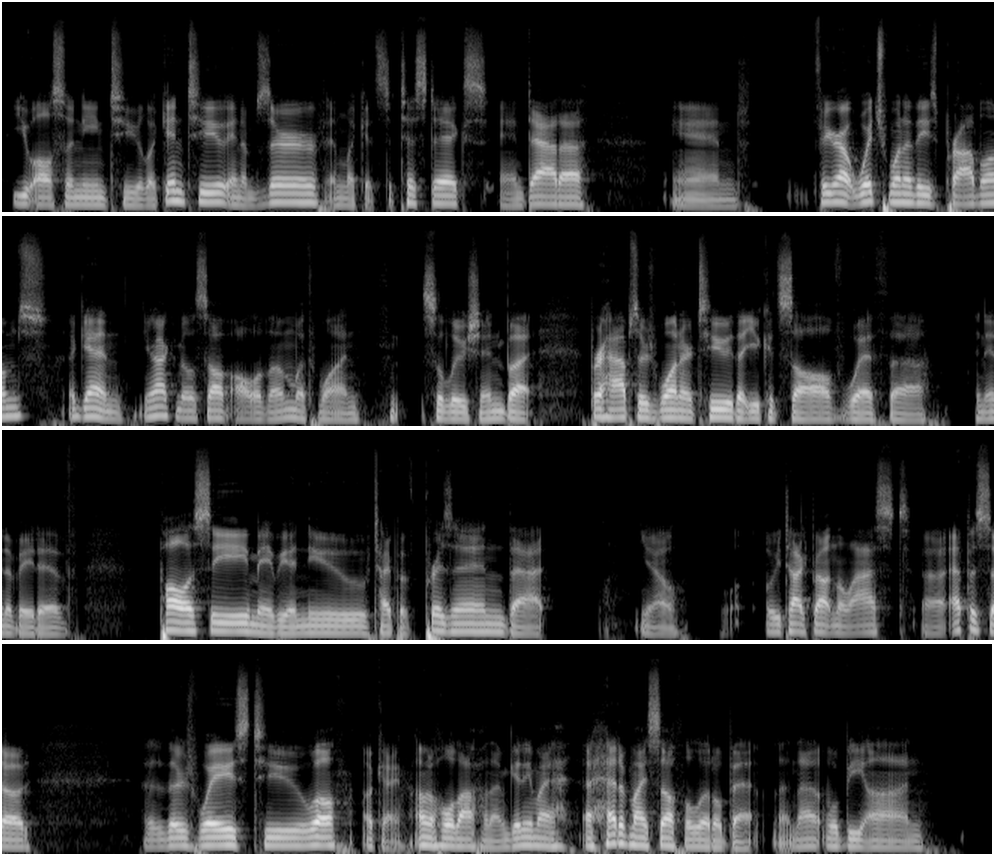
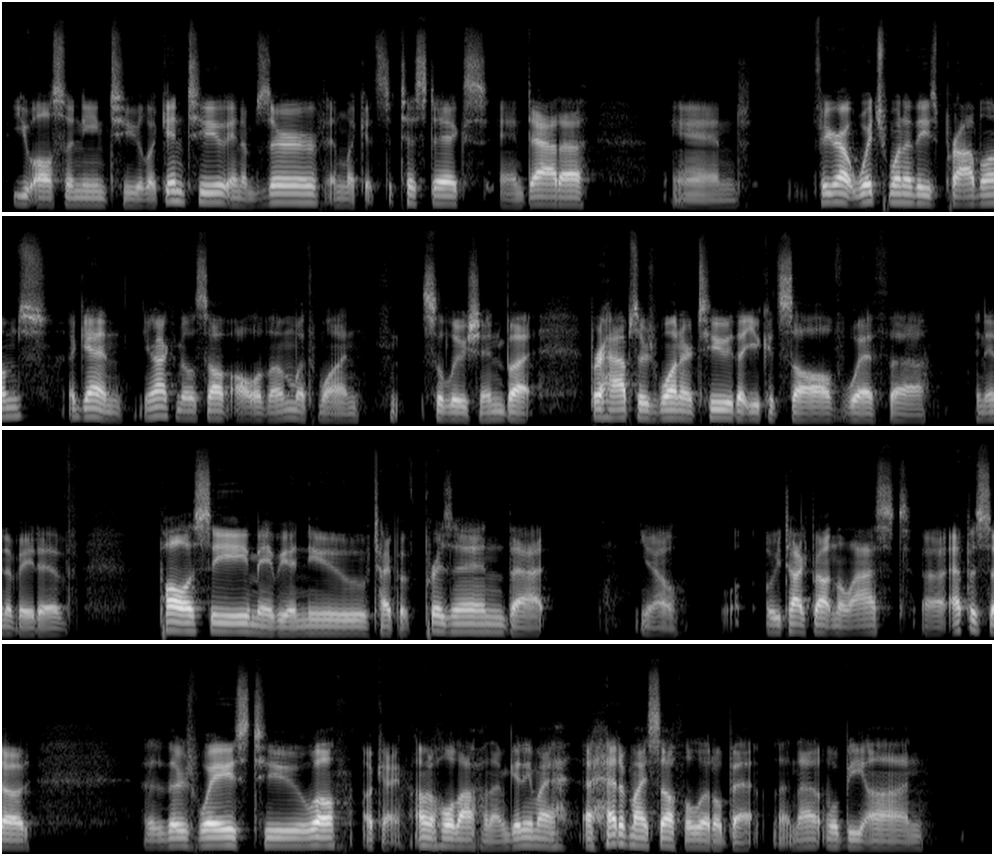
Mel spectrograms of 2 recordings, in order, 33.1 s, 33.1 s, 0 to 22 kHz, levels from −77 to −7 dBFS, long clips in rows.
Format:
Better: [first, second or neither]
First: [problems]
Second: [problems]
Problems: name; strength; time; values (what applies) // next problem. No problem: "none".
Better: first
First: none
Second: thin; somewhat; fading below 400 Hz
